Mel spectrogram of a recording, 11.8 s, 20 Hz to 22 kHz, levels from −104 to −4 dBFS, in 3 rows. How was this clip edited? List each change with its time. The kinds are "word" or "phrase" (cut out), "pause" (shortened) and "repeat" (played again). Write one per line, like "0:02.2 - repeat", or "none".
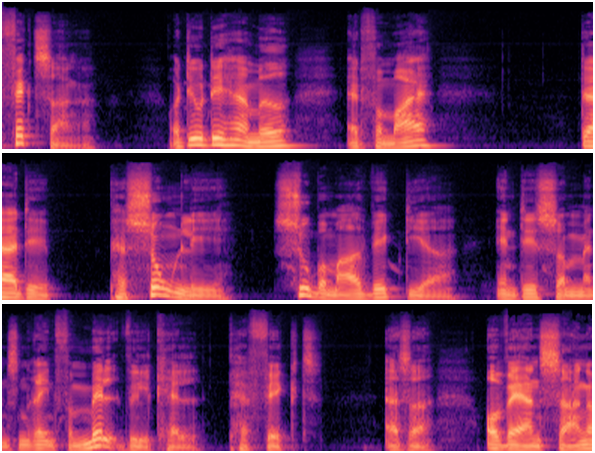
none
